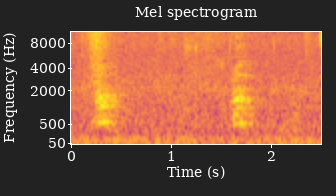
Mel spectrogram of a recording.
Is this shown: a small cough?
no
